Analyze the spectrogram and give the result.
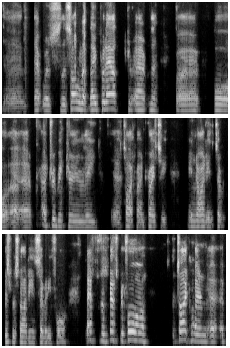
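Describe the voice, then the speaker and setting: A man's voice: on the high side, creaky, no echo, poor audio. An older Australian man presenting a radio show, chatting casually between songs with lots of ums and uhs. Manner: halting, many ums and uhs.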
